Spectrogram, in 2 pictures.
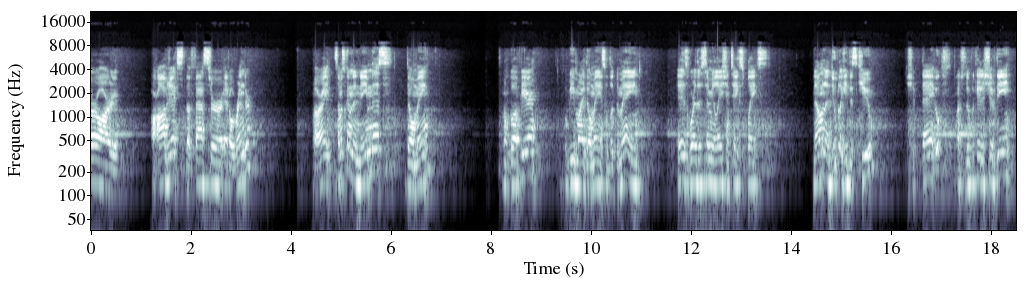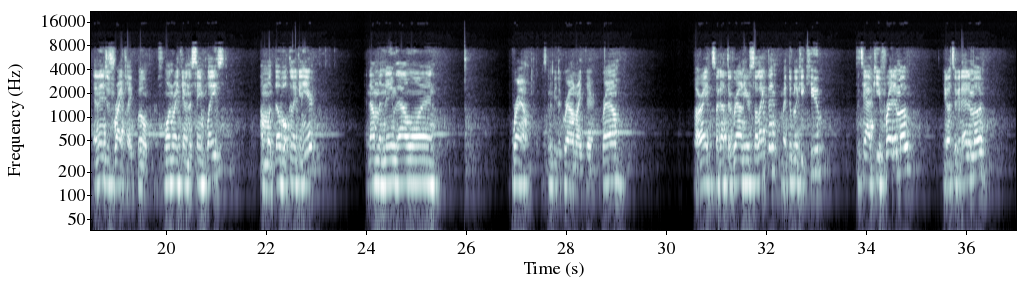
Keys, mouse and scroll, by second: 0.1 middle click, 3.5 click, 8.2 click, 8.4 click, 12.9-13.3 scroll up 2, 13.3 middle click, 16.2 shift+a, 17.9 shift+d, 22.9 click, 23.1 click, 35.1 Tab.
